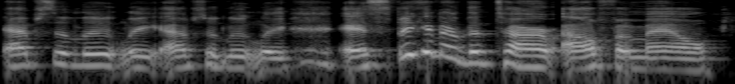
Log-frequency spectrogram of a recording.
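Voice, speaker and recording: A woman's voice: fairly low pitch, expressive, moderate pace. A woman hosting a podcast interview who affirms her guest often and talks in a casual, personal way. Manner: warm, affirming, frequent "yes" and "absolutely". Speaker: podcast host.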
